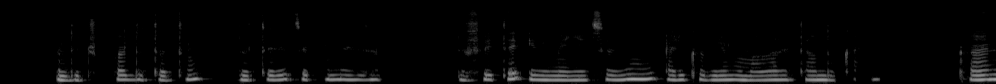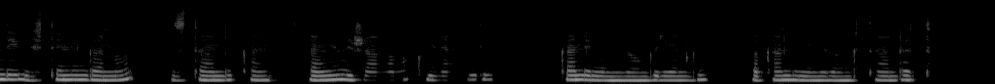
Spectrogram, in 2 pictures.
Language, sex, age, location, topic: Kinyarwanda, female, 25-35, Kigali, health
